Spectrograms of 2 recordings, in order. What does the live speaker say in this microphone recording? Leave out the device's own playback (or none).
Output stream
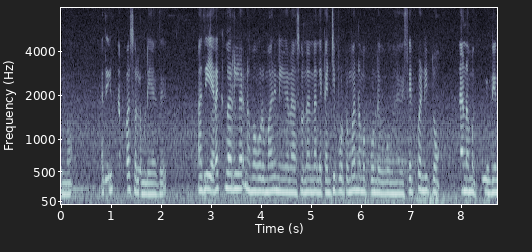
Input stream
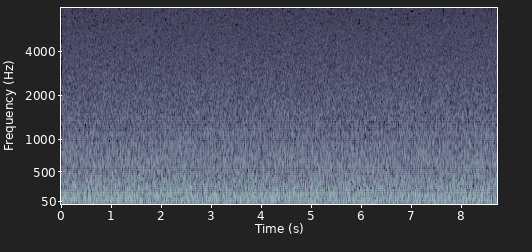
none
